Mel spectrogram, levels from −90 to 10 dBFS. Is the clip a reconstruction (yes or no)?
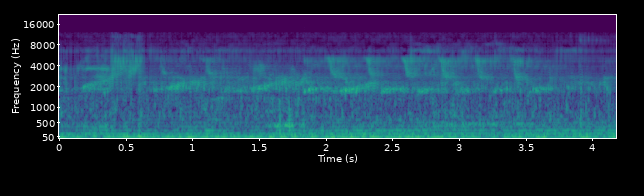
yes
